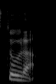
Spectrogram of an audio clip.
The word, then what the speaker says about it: Torah: Okay, the pronunciation is Torah.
